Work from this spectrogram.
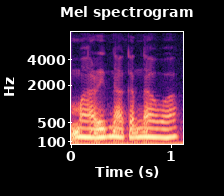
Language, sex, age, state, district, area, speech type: Sindhi, female, 60+, Rajasthan, Ajmer, urban, spontaneous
